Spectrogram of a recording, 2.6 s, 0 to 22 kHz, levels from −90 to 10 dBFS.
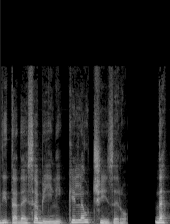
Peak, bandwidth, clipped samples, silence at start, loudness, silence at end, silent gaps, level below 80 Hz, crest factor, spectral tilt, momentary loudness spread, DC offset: -4 dBFS; 16 kHz; under 0.1%; 0 s; -22 LUFS; 0.05 s; none; -50 dBFS; 18 dB; -5.5 dB/octave; 7 LU; under 0.1%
